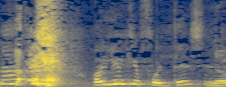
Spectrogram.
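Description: A young girl sneezes once: a rising "ah" and then a loud "choo" about half a second in. A child talks after it.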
